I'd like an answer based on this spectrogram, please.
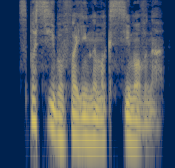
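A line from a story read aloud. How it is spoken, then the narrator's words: Quiet. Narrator (Russian): тихо проговорила Лиза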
